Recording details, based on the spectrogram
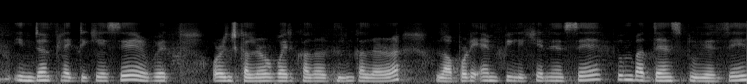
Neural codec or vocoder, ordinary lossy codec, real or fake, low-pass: codec, 16 kHz, about 1 kbps, DyCAST, with the encoder's durations; none; fake; 7.2 kHz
